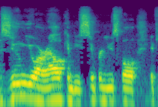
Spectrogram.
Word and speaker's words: ZMURL: Another one that I think is really cool is called Zoom URL. It's spelled ZMURL, and basically it's a tool for running paid and doing RSVPs for virtual events.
